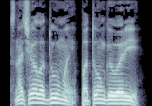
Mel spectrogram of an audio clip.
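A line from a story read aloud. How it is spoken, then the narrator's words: Rough. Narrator (Russian): грубо произнес один из молчунов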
